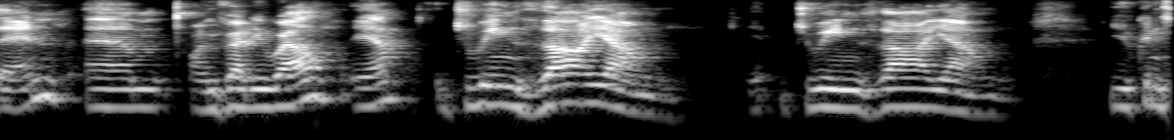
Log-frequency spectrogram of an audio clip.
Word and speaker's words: dwi'n dda iawn: So 1D becomes 2 Ds in this instance, and it's pronounced dwi'n dda iawn.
